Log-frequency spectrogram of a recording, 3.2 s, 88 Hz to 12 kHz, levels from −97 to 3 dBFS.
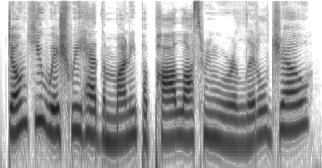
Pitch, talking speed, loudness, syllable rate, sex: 235 Hz, 260 wpm, -19 LUFS, 6.0 syllables/s, female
